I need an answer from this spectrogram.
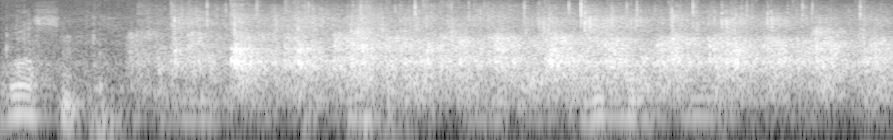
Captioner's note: audience clapping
